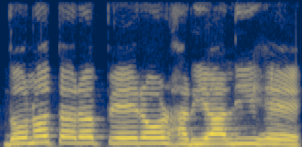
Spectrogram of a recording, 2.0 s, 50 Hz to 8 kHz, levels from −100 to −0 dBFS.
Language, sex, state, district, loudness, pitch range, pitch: Hindi, female, Arunachal Pradesh, Lower Dibang Valley, -14 LUFS, 270-300 Hz, 285 Hz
